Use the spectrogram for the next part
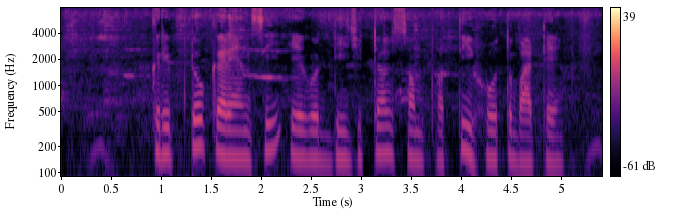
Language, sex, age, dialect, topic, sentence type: Bhojpuri, male, 18-24, Northern, banking, statement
